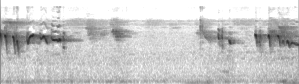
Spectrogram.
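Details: Prinia song used as training material for young prinias: bright chirping phrases of quick, slurred high notes, a burst at the start, a pause, then two more chirpy runs.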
